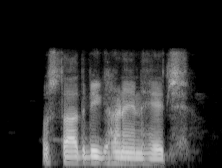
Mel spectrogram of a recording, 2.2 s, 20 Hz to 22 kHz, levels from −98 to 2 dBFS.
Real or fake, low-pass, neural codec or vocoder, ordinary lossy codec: real; 7.2 kHz; none; Opus, 24 kbps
